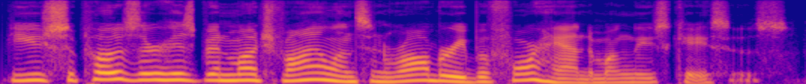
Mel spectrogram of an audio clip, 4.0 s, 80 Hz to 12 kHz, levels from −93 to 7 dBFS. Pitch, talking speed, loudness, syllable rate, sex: 210 Hz, 210 wpm, -15 LUFS, 6.8 syllables/s, female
